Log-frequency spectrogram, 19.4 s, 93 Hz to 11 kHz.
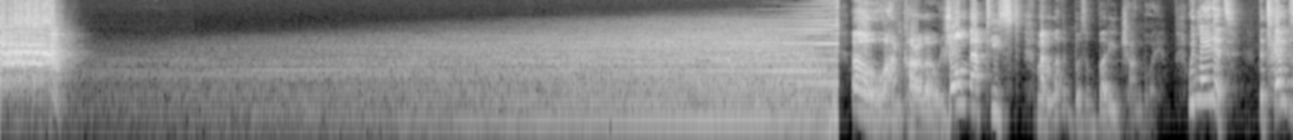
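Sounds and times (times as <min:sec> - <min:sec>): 
vocal shriek imitating a heavy metal scream: 0:00.0 - 0:01.3
steady droning buzz with a low hum: 0:01.2 - 0:12.6
speech: 0:12.8 - 0:19.3.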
